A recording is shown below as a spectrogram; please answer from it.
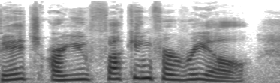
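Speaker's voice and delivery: imitated angry voice. Retelling a reaction to a Reddit thread: retelling own angry words. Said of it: "I was mad too".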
